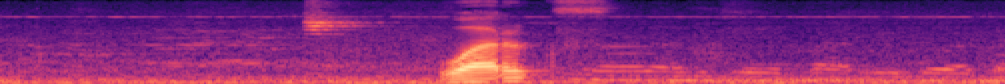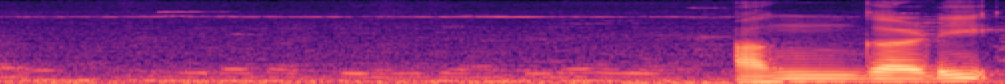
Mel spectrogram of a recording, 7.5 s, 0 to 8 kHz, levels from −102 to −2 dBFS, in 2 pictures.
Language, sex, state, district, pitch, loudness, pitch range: Telugu, male, Andhra Pradesh, Sri Satya Sai, 105 Hz, -18 LUFS, 95-115 Hz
